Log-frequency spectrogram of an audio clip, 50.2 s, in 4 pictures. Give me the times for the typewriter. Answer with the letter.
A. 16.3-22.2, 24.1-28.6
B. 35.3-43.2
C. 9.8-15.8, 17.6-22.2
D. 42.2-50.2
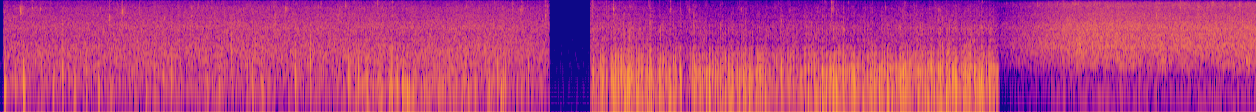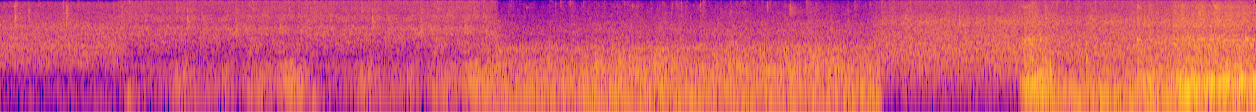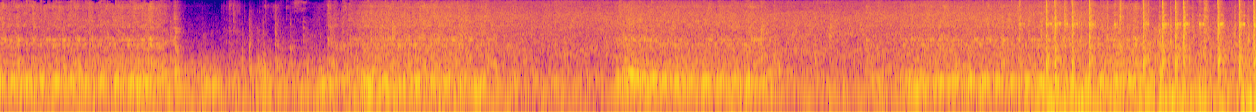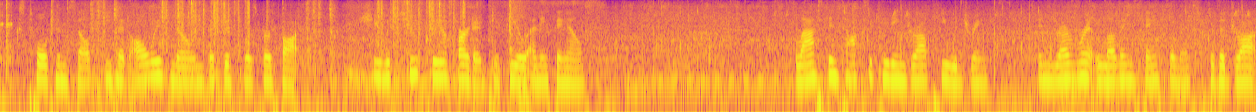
B.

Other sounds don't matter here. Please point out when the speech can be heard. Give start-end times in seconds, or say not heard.
37.9-43.8, 45.6-50.2.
